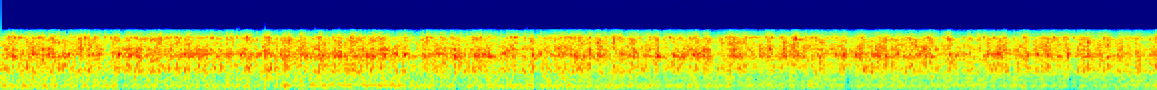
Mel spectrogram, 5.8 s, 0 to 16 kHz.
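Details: Opel X14XE engine at idle: steady idle with an odd metallic note and no clear rhythm; owner suspects the bottom end may be going, unconfirmed.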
